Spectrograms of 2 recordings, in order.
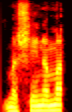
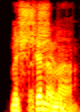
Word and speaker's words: Machinima: pretty sure you know it what is that Machinima machima Machinima see I'm close to eat Rusty on the mic folks don't hate okay Machinima Creator yeah is that true is that where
